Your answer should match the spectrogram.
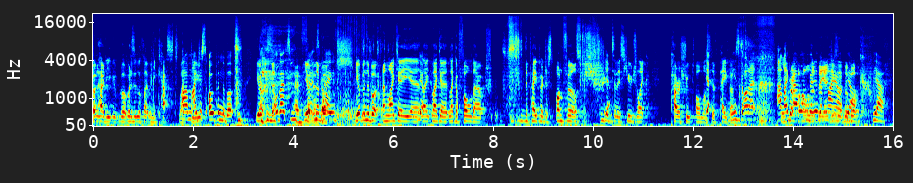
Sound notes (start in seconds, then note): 3.3 brrrr; 9.6 krtsshtsh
